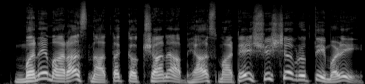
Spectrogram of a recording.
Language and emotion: Gujarati, happy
